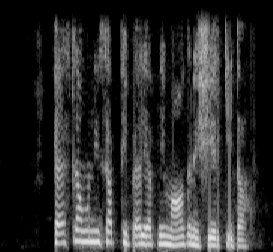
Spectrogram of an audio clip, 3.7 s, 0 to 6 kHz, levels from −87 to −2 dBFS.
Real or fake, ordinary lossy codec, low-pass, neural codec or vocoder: fake; Opus, 64 kbps; 5.4 kHz; vocoder, 44.1 kHz, 128 mel bands every 256 samples, BigVGAN v2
